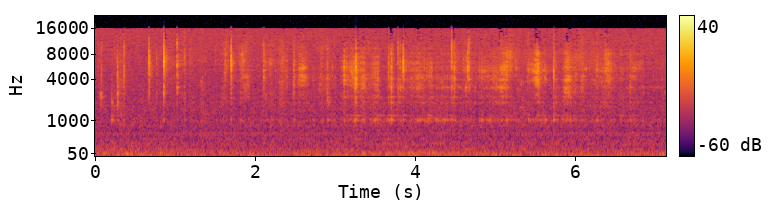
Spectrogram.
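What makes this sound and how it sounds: Long false nails tap quickly on the wooden rim and brown shell underside of a hand-sized kalimba, made from a hollow half-coconut with a painted wooden top. The taps come as dense, bright, dry clicks with very short decay, over a steady low rumble.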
